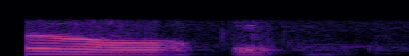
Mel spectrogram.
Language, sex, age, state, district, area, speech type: Malayalam, female, 30-45, Kerala, Alappuzha, rural, conversation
